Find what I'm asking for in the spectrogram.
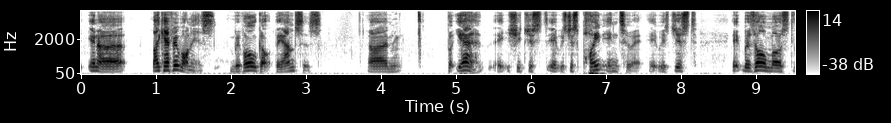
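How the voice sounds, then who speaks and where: A man hosting an online therapy group over a video call, talking in a soft, rambling, reflective way. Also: fairly high pitch, creaky, no echo. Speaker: therapist and session host. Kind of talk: casual online group discussion.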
